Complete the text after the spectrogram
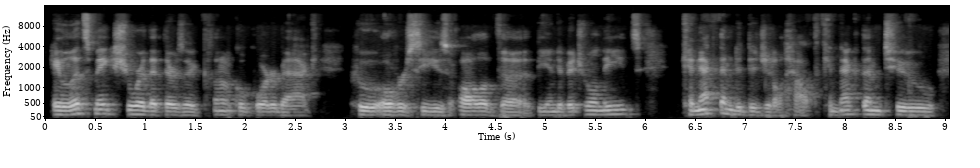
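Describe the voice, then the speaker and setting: A middle-aged man from Western Massachusetts, a podcast guest who explains at a measured pace with frequent restarts. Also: mid-range voice, fairly even intonation, warm tone, reverberant. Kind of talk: podcast interview.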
